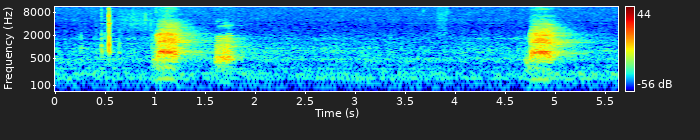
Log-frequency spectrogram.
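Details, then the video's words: Roe deer barking in Alsace, France: two loud, harsh, hoarse barks about four seconds apart, a shorter, softer bark just after the first, and a sharp click before them, over a quiet background. "Aboiement du chevreuil"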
